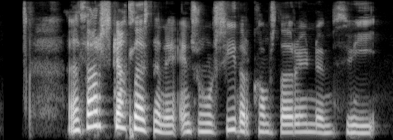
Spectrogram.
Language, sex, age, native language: Icelandic, female, 40-49, Icelandic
